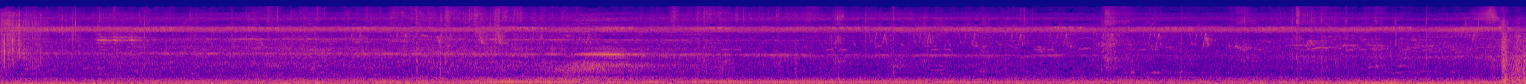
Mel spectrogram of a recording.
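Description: Insects droning steadily at a high pitch, with a low steady hum beneath and a few faint clicks.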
